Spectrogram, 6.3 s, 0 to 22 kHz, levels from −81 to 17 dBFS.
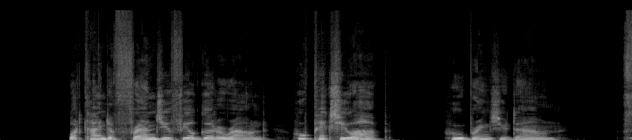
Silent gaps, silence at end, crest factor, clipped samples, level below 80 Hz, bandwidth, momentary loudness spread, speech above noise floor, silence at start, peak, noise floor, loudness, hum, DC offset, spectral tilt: none; 0 s; 16 dB; under 0.1%; -48 dBFS; 19.5 kHz; 13 LU; 71 dB; 0.7 s; -4 dBFS; -90 dBFS; -20 LUFS; none; under 0.1%; -6.5 dB/octave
